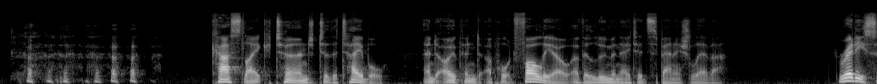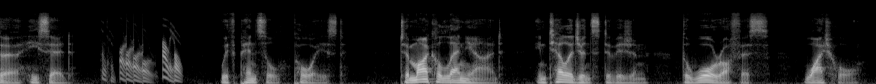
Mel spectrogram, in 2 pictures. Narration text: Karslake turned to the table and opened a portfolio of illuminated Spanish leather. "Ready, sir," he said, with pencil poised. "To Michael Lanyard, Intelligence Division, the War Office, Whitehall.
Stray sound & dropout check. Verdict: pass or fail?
fail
